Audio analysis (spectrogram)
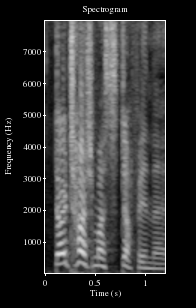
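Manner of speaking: yelling. Acted. Kid shouting toward the treehouse, loud demand. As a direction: call it out possessively.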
